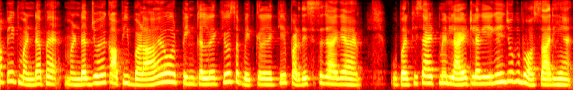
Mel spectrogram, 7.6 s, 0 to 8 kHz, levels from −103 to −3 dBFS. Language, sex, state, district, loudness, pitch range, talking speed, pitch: Hindi, female, Uttarakhand, Uttarkashi, -16 LUFS, 195-245 Hz, 290 wpm, 210 Hz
